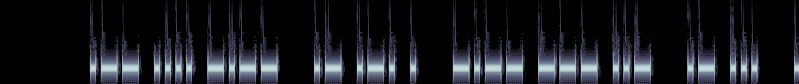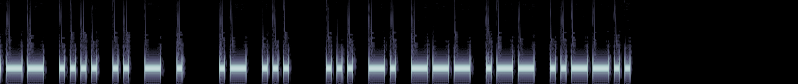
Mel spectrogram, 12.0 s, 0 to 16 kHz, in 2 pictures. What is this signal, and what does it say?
Morse code, heard as a keyed tone, about 32 wpm, 700 Hz. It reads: WHY ARE YOU AS WHITE AS SNOW?
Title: Sentences from Top 1000 Words - Review Part 3 - 30wpm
